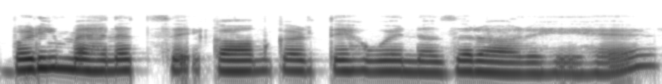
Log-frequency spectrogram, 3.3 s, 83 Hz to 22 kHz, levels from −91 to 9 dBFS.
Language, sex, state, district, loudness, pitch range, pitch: Hindi, female, Bihar, West Champaran, -17 LUFS, 190-215 Hz, 205 Hz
